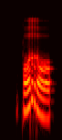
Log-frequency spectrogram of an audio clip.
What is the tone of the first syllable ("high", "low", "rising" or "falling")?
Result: rising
